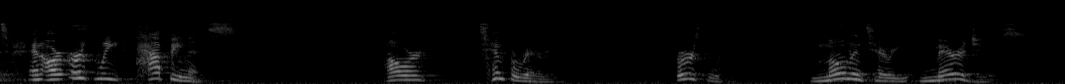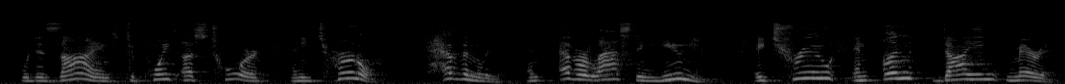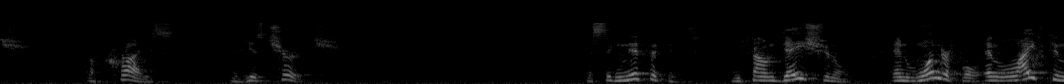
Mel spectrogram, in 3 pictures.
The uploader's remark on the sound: Sorry for the poor audio quality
